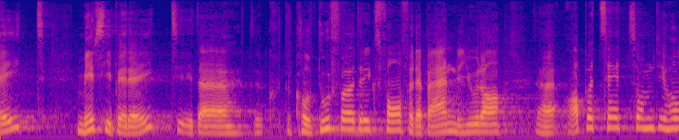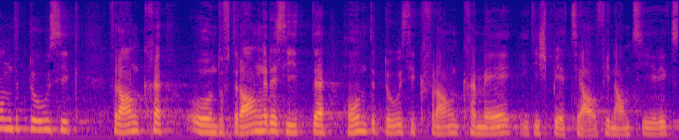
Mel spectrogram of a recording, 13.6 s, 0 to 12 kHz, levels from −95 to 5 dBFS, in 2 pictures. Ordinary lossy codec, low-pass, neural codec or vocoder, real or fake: none; none; none; real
